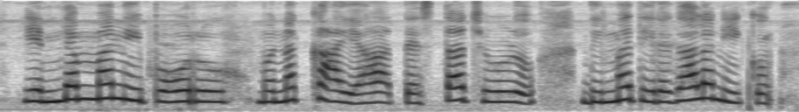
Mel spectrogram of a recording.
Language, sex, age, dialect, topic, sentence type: Telugu, female, 18-24, Southern, agriculture, statement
